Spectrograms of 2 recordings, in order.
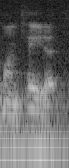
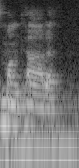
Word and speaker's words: Moncada: I said it wrong. I said Moncada. It's Moncada.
